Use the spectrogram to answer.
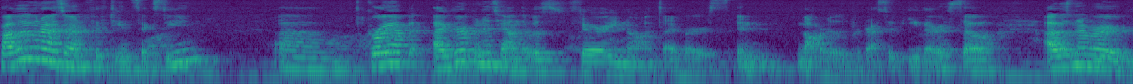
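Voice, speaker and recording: A woman with a Canadian accent at a fairly quick pace, amid noticeable background noise and audible room echo. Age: 20s. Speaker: fashion designer. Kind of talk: interview.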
